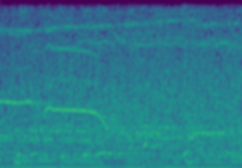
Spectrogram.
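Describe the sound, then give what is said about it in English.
An audience cheers as a performer is welcomed to the stage, with a dense, continuous crowd roar and shrill whoops and yells rising through it. “I want you to put your hands together and welcome him to the stage. Big round of applause.”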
